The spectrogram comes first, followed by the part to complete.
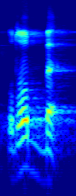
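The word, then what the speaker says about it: رَبَّ: তারপর রব্বা, রটাকে মোটা করে উচ্চারণ করা যেন রটা পাতলা হয়ে না যায়। আর একটা বিষয় হলো র মোটা করার সময় যেন ঠোঁট গোল হয়ে না যায়, ঠোঁট খোলা রেখে রব্বা ফালইয়াবুদু রব্বা হাযাল বাইত।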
